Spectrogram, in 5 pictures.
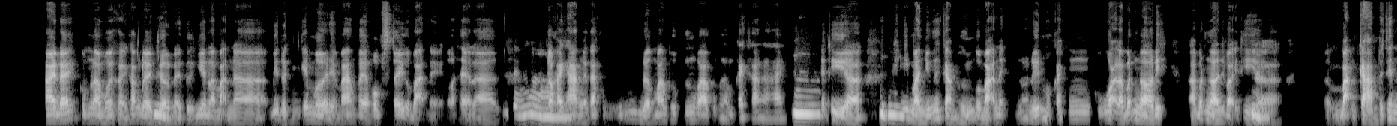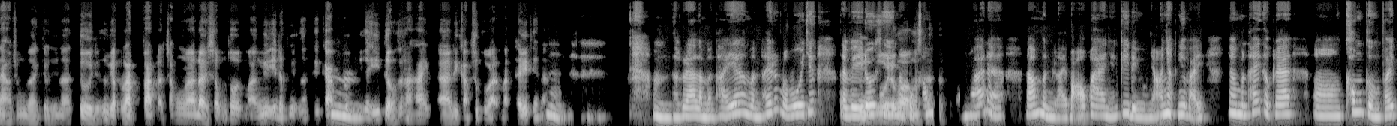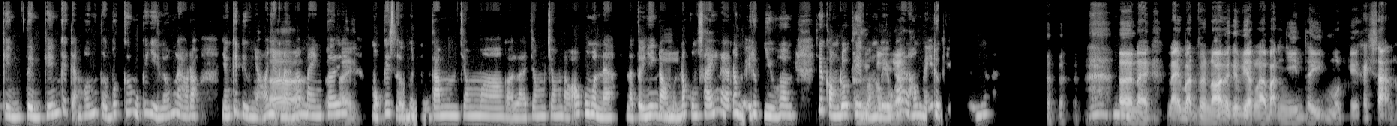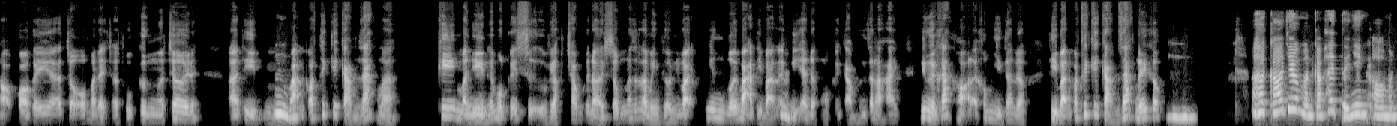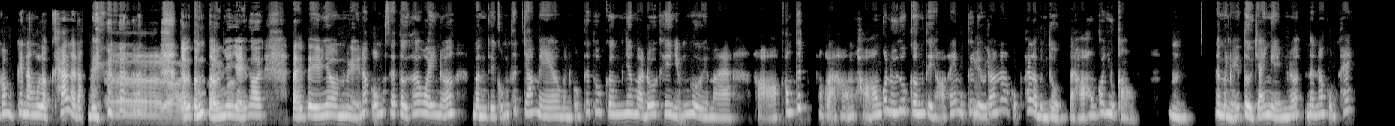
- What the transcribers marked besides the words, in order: tapping; other background noise; laugh; laugh; unintelligible speech; laugh; chuckle; laugh; laugh; laughing while speaking: "Ờ"; laugh; unintelligible speech
- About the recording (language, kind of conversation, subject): Vietnamese, podcast, Bạn tận dụng cuộc sống hằng ngày để lấy cảm hứng như thế nào?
